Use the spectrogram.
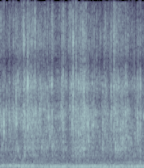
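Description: Irrigation water flows into a field, a continuous hissing, splashing rush that stays steady and fairly close, with no clear speech over it.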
